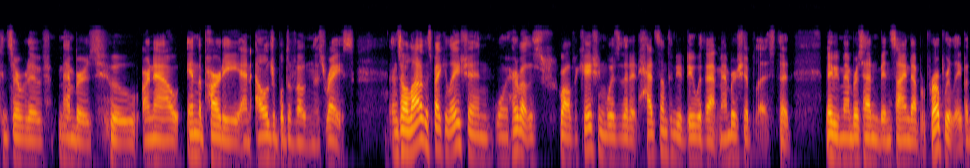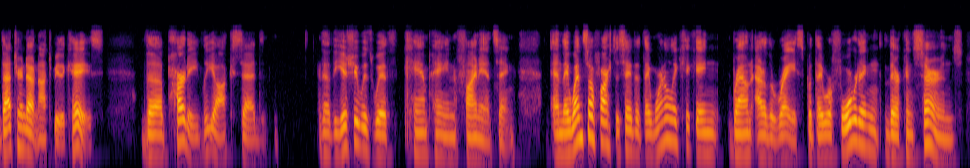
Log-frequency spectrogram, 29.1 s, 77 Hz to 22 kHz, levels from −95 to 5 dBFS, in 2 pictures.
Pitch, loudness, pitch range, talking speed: 120 Hz, -21 LUFS, 110-130 Hz, 190 wpm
